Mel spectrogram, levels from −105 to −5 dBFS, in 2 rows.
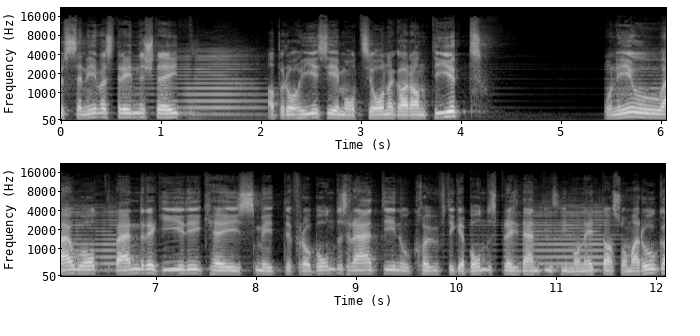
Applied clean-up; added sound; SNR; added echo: neural mask model RNNoise.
